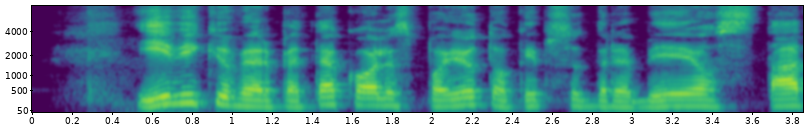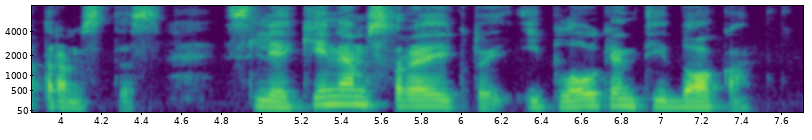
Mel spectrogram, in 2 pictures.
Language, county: Lithuanian, Marijampolė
